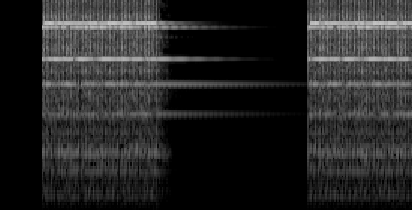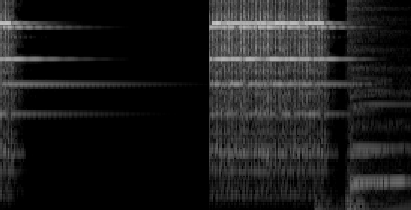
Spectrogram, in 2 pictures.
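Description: A telephone bell ringing three times at a steady cadence, each ring about a second long and fading out after it. Music comes in near the end.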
